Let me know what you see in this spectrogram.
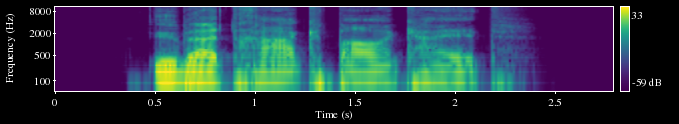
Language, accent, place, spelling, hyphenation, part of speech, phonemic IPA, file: German, Germany, Berlin, Übertragbarkeit, Über‧trag‧bar‧keit, noun, /yːbɐˈtʁaːkbaːɐ̯kaɪ̯t/, De-Übertragbarkeit.ogg
- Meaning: transferability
